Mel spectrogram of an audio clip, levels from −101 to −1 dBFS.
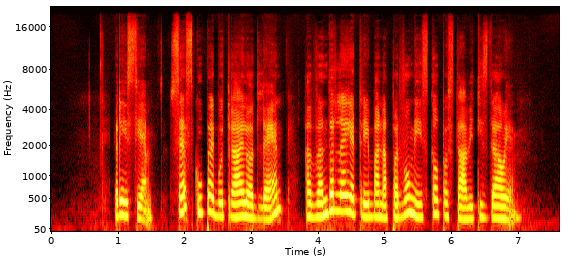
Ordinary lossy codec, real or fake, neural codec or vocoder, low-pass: none; fake; codec, 44.1 kHz, 2.6 kbps, DAC; 19.8 kHz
